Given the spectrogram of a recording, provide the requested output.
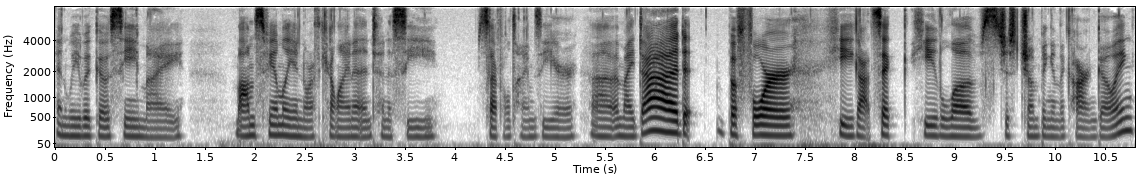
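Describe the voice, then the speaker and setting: The speaker has an American accent and keeps a moderate pace. Their intonation stays fairly even. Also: woman, very deep, low pitch for a woman. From US South, Lynchburg, Virginia. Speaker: teacher and homeschooling mom. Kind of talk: casual interview.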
